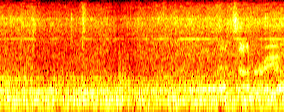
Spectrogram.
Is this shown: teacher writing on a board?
no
